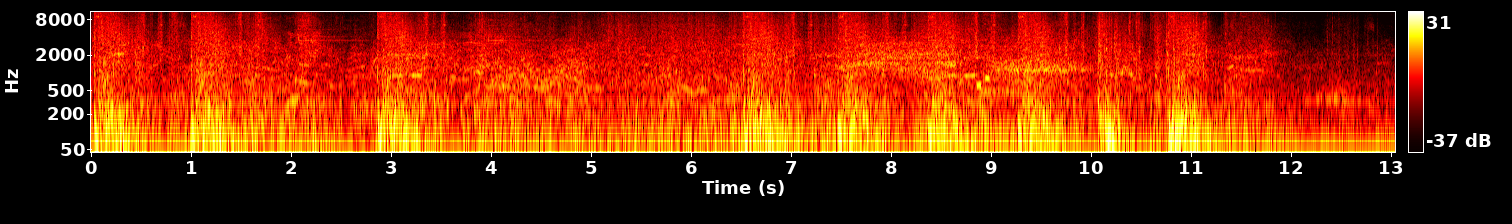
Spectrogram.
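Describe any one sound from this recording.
Shotgun blasts fire rapidly, one after another.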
